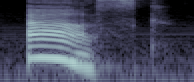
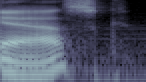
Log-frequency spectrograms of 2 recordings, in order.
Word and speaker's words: ask: 그대로라고 발음 하는 거죠 ask 이게 미국식이 영국은 ask입니다 오케 완전 다르죠 문장 속으로 들어보면 뭐 제가 물어볼게요 그러면요 let me ask 제가 물어볼 요 미국식이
